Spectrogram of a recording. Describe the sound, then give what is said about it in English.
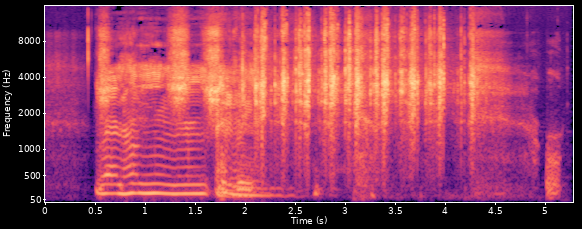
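A brief sustained voiced tone opens, then a loud clattering rattle of many quick clicks as dice are shaken, like in a cup, and rolled across a surface, fading out near the end. “We're going to talk about dice. Yeah, I'm rolling for it right now.”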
